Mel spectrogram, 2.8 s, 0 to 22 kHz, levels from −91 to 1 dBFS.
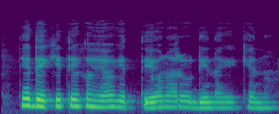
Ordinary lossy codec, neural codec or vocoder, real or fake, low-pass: none; none; real; none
